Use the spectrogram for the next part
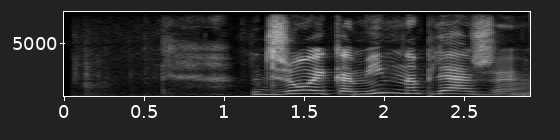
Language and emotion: Russian, positive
